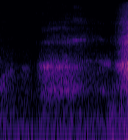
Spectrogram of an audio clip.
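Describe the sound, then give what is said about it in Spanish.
A person yawns with a soft, drawn-out breathy sound that swells and trails off, quiet, ending in a brief airy rush of breath. “Ay, perdón, estaba bostezando.”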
